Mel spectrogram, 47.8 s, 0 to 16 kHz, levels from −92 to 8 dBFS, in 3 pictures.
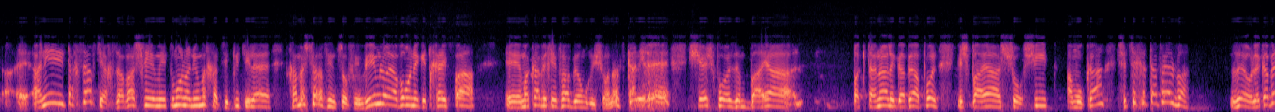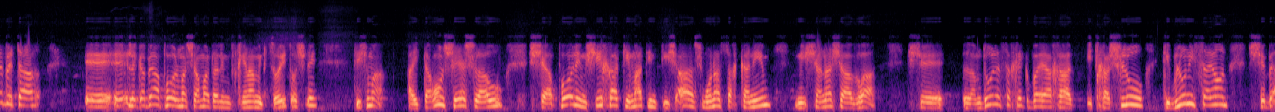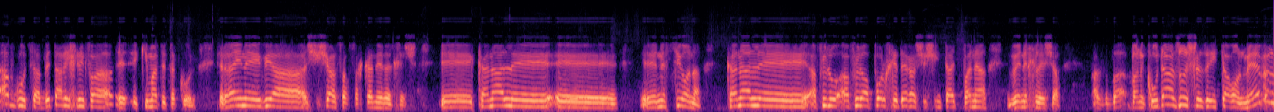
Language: Hebrew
